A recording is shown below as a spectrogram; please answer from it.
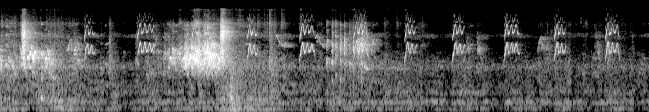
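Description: Nestling birds beg with rapid, high, thin cheeps, a noisy burst early on, then a steady series of sharp chirps about three per second.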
